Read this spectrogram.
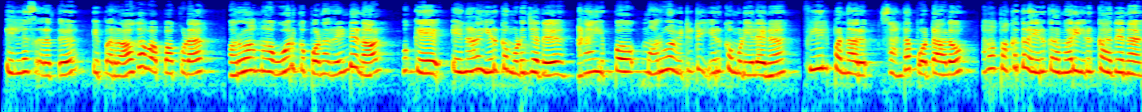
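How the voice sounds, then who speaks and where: Woman doing a grieving young woman, very high, soft and teary, for an audio drama. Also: brisk. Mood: tearful. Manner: soft, tearful and polite. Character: grieving young woman missing her father.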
